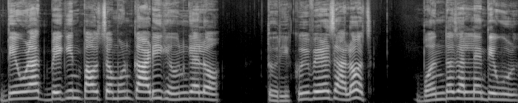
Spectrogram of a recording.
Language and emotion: Goan Konkani, sad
